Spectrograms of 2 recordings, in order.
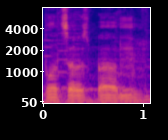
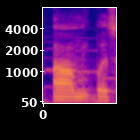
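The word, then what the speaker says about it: Blitzø: My brain just automatically wants to pronounce the O in his name.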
